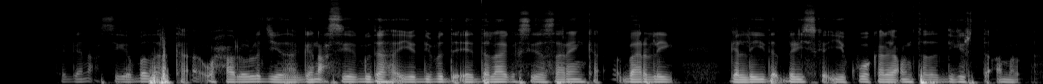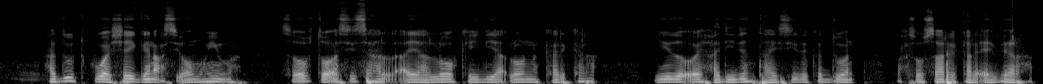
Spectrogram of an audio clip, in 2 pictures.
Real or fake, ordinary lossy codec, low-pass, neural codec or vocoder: real; none; none; none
